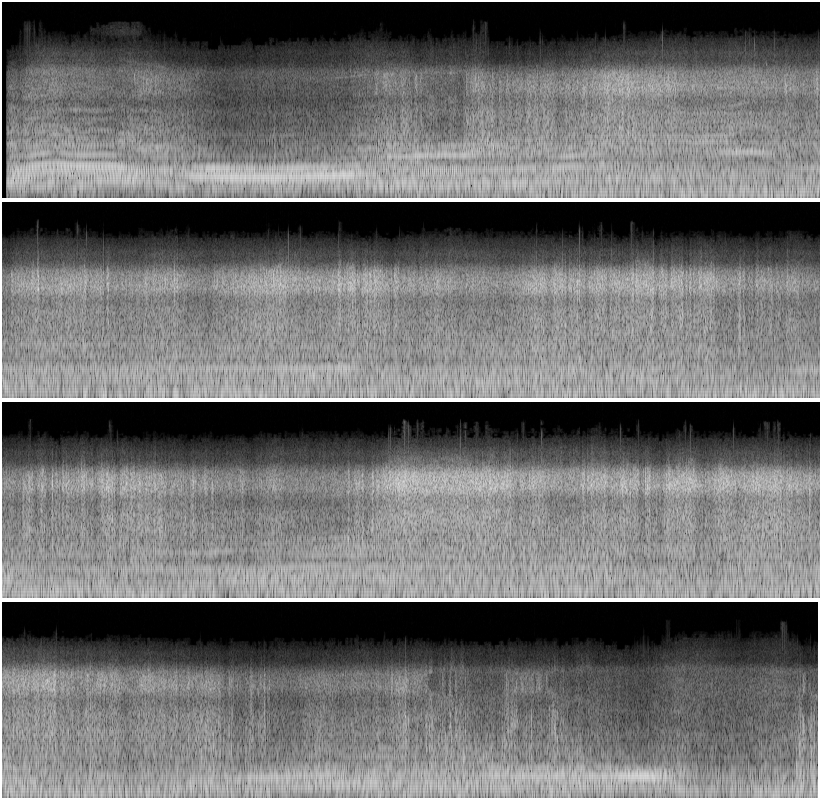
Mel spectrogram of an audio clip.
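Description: Yamaha Apex GT snowmobile's four-cylinder four-stroke Genesis engine running under way on a trail, its pitch climbing and dropping several times with the throttle and holding steady for long stretches, over wind and track noise.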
